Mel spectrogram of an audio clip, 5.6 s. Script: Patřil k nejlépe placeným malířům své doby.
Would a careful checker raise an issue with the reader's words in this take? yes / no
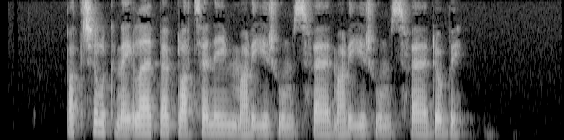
yes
